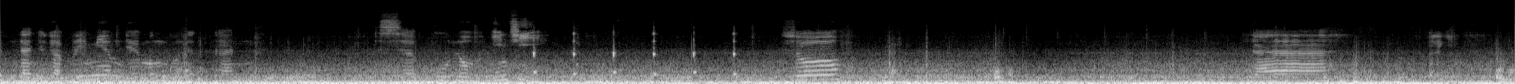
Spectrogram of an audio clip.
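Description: Steady low rumble of road and engine noise inside the Proton X50's cabin while it drives, with a short run of light, evenly spaced ticks, about two or three a second, midway through.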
